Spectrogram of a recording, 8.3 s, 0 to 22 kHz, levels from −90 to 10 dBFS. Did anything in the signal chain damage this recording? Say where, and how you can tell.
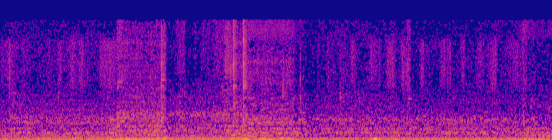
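Yes. Overdone noise removal runs through the whole clip, a processing-stage fault: a denoiser set too hard is pulling individual frequency bands down whenever they sit near its noise estimate. The background collapses to near silence with twinkling specks, and quieter components of the speech are gated out along with the noise.

From 1.75 s to 3.72 s there is a section at the wrong speed. Playback runs 1.24 times fast, so the speech turns hurried and its pitch rises by about four semitones, then snaps back to normal at 3.72 s. Speed and pitch shifting together points to the segment being played or resampled against the wrong clock, likely during editing or playback rather than at the converter.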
